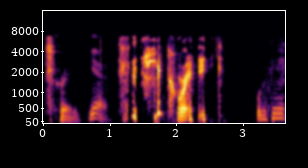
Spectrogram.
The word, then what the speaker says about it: Craig: Throughout like my time in the U.S., like I'd always say Craig, and all of my all my American friends were confused as terms of why I pronounce it like that. Like who the fuck says Craig? Americans. It's not an E, it's an AI.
